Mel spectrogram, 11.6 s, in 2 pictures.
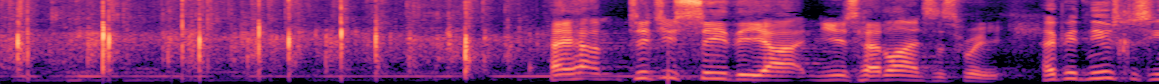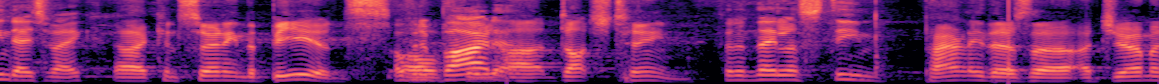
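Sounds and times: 
audience applause for the band: 0.0 - 3.0
speech: 2.8 - 11.5.

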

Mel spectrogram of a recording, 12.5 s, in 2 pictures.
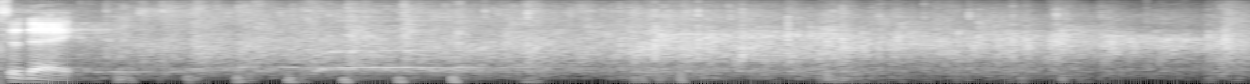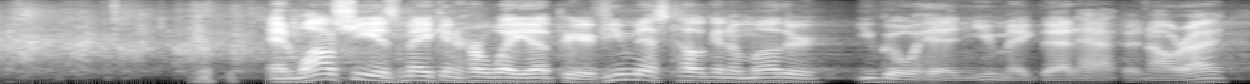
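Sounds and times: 
speech: 0.0 - 0.8, 7.6 - 12.4
audience applause: 0.0 - 7.8.

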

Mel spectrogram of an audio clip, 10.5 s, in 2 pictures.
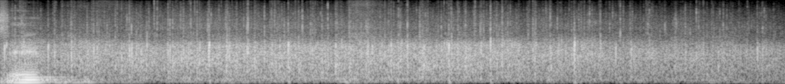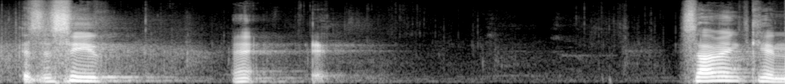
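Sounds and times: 
speech: 0.0 - 0.5, 5.4 - 6.1, 6.8 - 7.5, 9.8 - 10.4
audience applause for the actors: 0.0 - 6.0.

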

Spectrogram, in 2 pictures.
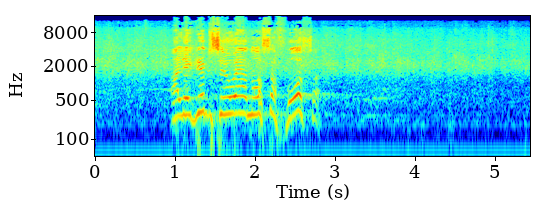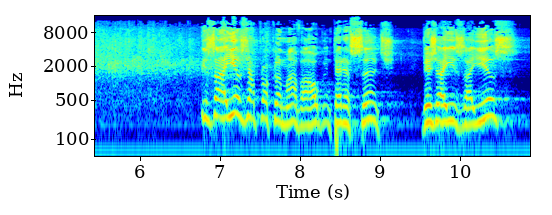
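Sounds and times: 
audience applause: 0.0 - 6.9
speech: 1.0 - 3.0, 6.8 - 10.8.

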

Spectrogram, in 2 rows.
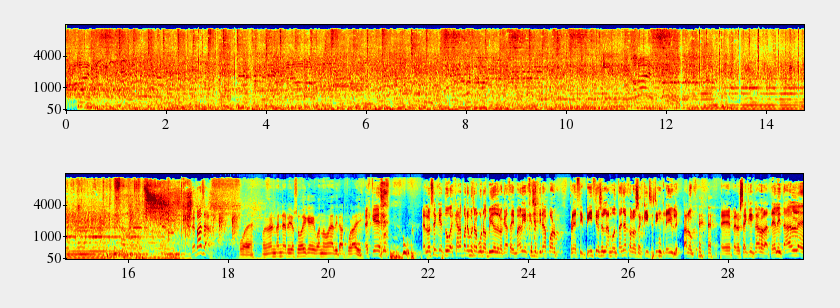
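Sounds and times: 
studio audience applause: 0.0 - 18.6
speech: 18.3 - 29.5.

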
